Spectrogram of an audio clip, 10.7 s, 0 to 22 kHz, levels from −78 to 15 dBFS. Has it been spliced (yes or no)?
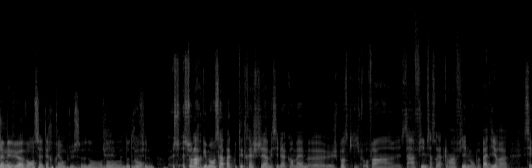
no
